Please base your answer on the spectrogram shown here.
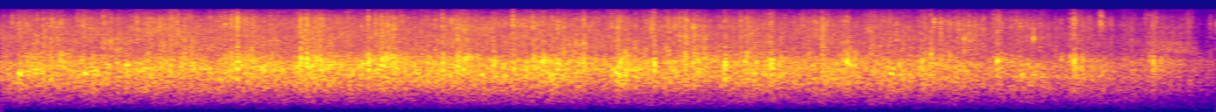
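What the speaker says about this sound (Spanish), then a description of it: "Dale el aplauso al Señor." Church congregation applauding during a Spanish-language sermon, sustained even clapping across the room that holds for several seconds and then begins to taper off.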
